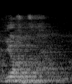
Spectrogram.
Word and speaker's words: Jordi: Et donc il dit c'est pas grave, on va mettre un Y et comme ça il n'y aura pas de problème de lettrage et ça fera même la bonne prononciation Yordi.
